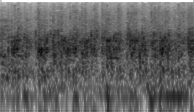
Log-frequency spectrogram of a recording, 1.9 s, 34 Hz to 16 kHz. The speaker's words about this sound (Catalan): Estic al·lucinat de la gentada que sou a les 3 de la tarda. Aplaudiu-vos.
